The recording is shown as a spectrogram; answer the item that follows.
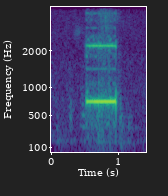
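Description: A single voicemail beep signal: one steady electronic tone lasting about half a second, clear and alone after near silence.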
